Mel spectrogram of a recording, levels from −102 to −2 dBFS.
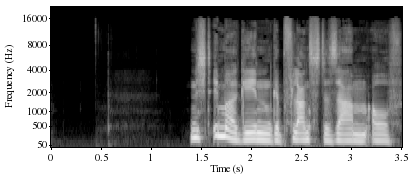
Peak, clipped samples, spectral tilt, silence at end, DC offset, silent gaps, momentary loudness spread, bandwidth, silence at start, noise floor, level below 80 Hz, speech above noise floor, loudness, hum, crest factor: -6 dBFS; under 0.1%; -5.5 dB/octave; 0 s; under 0.1%; none; 6 LU; 16.5 kHz; 1.4 s; -79 dBFS; -64 dBFS; 59 dB; -21 LUFS; none; 16 dB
